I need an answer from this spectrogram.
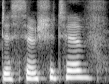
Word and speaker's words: dissociative: never pronounce no look it's the word that when you look looks like there could because you associate it looks like it feels like there should be an A in there but there's not dissociative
